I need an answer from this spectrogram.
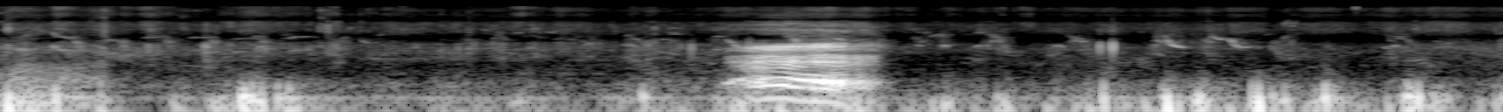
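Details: A grazing cow on a winter morning gives one loud, low moo lasting about a second, rich in harmonics, amid soft thumps and rustling from grazing and a few faint bird chirps.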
